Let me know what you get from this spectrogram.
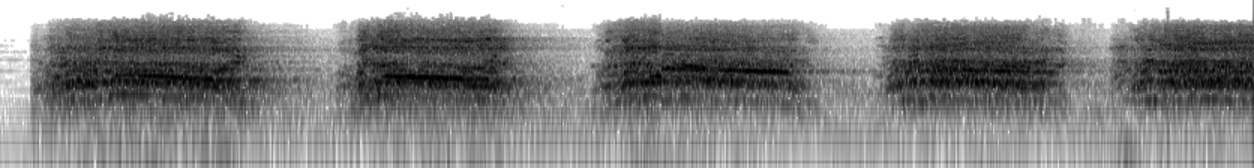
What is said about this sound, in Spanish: Banzai, Banzai es el grito de guerra de los soldados japoneses.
